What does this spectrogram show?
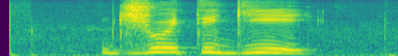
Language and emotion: Russian, angry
